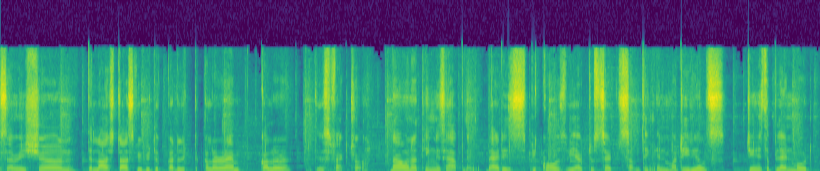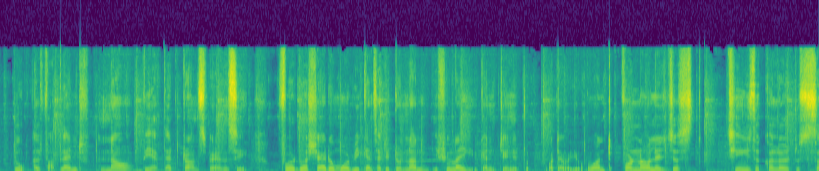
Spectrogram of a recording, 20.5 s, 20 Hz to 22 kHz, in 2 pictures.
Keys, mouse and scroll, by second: 1.0 middle click, 1.7 click, 2.3-3.2 middle drag, 3.2 click, 4.8 middle click, 5.2-5.5 scroll up 5, 5.5-5.9 scroll down 4, 5.9-9.2 middle drag, 9.6-11.4 drag, 11.4-14.0 middle drag, 14.0-17.4 drag, 18.0 click.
